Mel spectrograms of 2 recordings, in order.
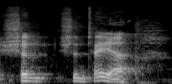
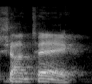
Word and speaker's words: Shantae: Like Shantae, I'm gonna say Shantea or Chantel or something like that. Chantel. Chantel. It's Shantae.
